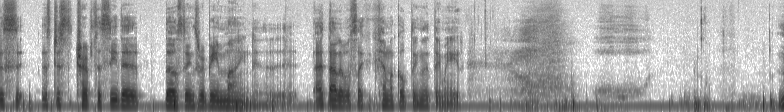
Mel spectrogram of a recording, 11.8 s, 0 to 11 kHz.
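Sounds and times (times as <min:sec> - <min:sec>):
speech: 0:00.0 - 0:07.1
steady low hum: 0:00.0 - 0:11.7
person yawning with a wheezy intake and falling sigh: 0:07.7 - 0:09.8.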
